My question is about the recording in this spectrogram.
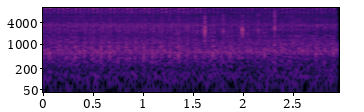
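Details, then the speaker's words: Idling engine, microphone close: rapid light ticking is normal injector noise, while slower, louder taps come from play in the clutch friction disc damper after about 40,000 miles of harsh learner gear changes; hydraulic lifters are fine. "not normal. Normally it's the hydraulic lifters on the valves, but they're working fine on this car. What it is on this car is the clutch."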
